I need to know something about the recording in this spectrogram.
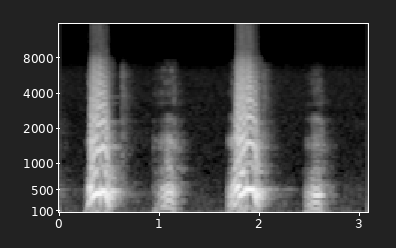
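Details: Basset Hound, male, demanding water because his dish is empty: two strong, husky barks, each followed by a softer, lower half-bark, in an uneven rhythm.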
